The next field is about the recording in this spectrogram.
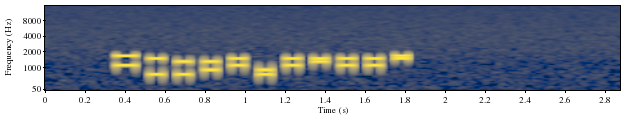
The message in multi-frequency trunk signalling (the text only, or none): KP 745919099 ST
